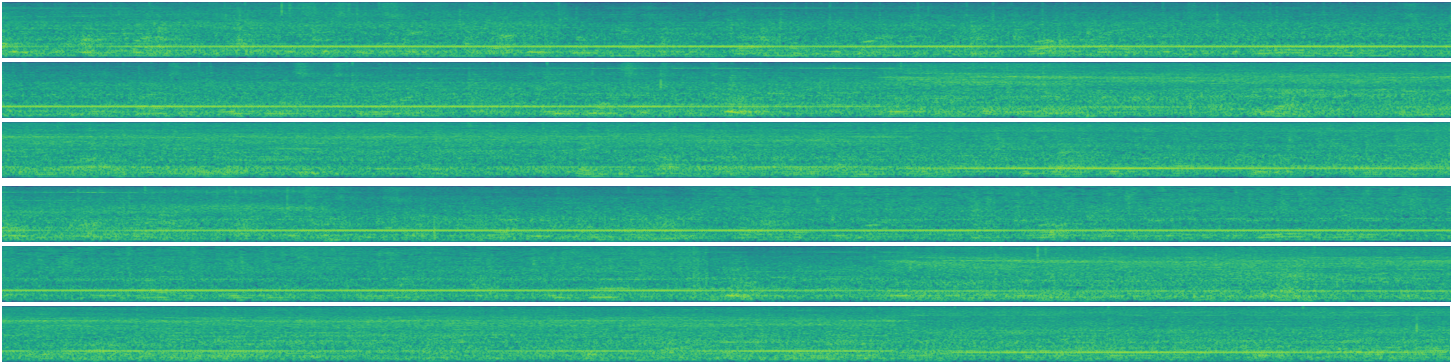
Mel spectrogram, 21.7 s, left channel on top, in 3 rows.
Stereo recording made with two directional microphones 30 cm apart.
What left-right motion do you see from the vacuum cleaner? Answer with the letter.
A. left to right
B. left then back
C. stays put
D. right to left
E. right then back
A.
